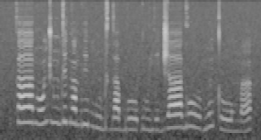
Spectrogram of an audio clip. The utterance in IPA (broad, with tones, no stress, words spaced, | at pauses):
kaː˧ɡɔ̃˨˦ d͡ʒũ˧dɛ˦ɡã˧be˧ bũ˨də˨ɡa˨ boː˨ɗu˨je˨ d͡ʒaː˧ɡoː˦˨ɡʷĩ˦ toː˨mã˨˦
